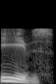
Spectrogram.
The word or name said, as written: eaves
